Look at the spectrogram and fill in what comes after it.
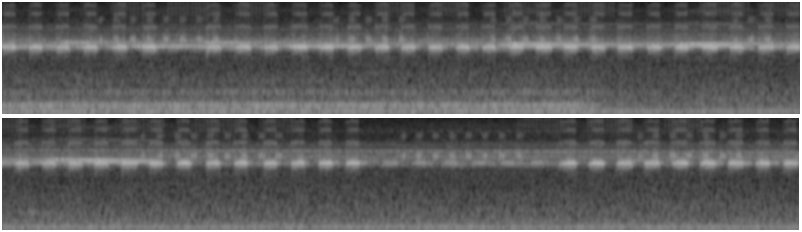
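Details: Grass insects calling late on an autumn night in Changnyeong, South Korea: a long run of steady high chirps about three a second, a faster-pulsing insect layered above, and a faint low hum fading after the first seconds.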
